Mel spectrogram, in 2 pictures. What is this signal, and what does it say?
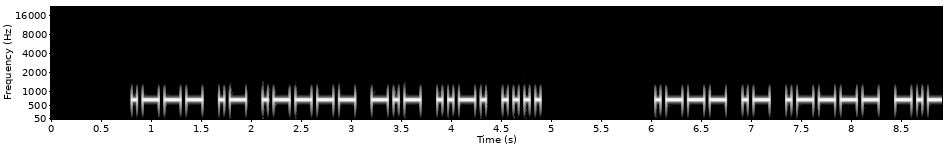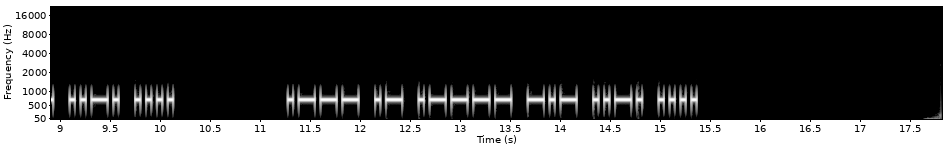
Morse code, heard as a keyed tone, about 22 wpm, 700 Hz. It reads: JA1KFH JA1KFH JA1KFH
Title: DXCC-100 Call Signs - 6 Characters - Repeated 3x - 22wpm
